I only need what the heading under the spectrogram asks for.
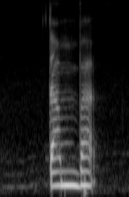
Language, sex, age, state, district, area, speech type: Manipuri, female, 18-30, Manipur, Tengnoupal, urban, read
